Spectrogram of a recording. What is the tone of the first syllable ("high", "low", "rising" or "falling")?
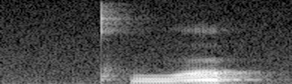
rising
